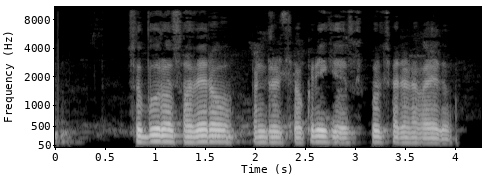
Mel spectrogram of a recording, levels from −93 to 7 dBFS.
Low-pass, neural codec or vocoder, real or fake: 9.9 kHz; vocoder, 44.1 kHz, 128 mel bands every 256 samples, BigVGAN v2; fake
